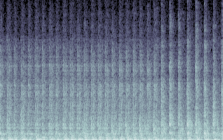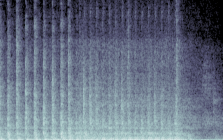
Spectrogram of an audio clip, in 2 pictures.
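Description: A motorcycle engine fires up and runs roughly after the spark plug boot is reconnected, loud and close with rapid uneven popping pulses like a stuttering idle, cutting out sharply at the end.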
